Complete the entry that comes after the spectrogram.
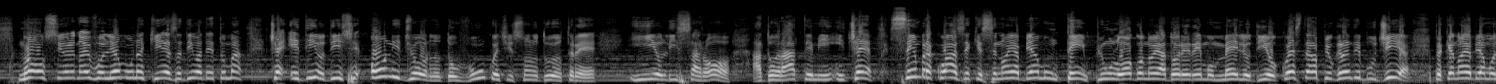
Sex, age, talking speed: male, 50-69, 205 wpm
